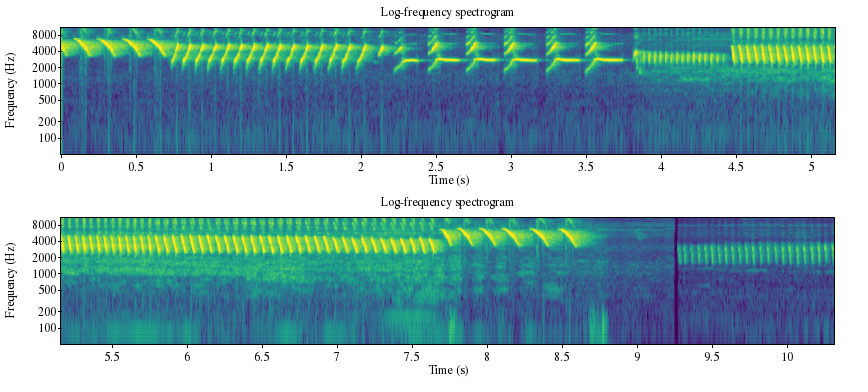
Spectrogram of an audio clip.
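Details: Canary song for young birds learning to sing and for canaries that went quiet: swept trills, repeated two-part chirps, a long loud rattling roll, more sweeps, then a quieter flat trill after a short pause.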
